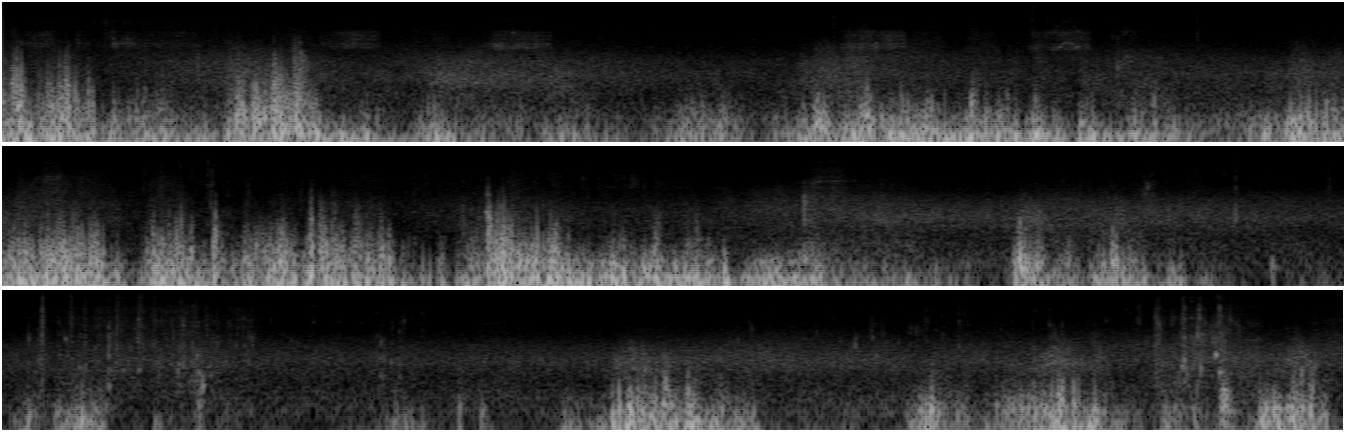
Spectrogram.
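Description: Wind gusting against the microphone in loud low rumbles that come and go, with water sloshing at the bank.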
